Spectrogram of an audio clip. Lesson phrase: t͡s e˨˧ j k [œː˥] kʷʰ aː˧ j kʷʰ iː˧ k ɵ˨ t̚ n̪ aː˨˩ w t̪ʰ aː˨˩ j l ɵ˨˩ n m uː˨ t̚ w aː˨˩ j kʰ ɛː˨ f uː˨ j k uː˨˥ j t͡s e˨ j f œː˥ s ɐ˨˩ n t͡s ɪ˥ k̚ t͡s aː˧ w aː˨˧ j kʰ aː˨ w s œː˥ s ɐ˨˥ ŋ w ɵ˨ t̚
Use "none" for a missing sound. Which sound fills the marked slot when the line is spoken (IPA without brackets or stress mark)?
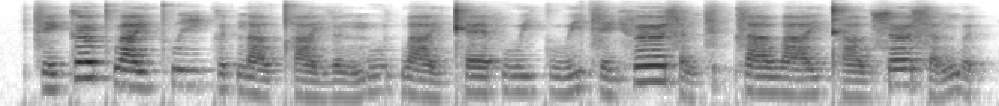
œː˥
